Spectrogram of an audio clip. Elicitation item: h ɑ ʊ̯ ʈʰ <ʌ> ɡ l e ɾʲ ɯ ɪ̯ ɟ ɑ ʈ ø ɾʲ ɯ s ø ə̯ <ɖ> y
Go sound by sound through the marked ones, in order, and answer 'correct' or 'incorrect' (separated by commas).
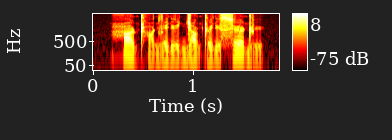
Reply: incorrect, correct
